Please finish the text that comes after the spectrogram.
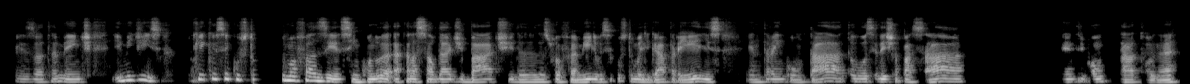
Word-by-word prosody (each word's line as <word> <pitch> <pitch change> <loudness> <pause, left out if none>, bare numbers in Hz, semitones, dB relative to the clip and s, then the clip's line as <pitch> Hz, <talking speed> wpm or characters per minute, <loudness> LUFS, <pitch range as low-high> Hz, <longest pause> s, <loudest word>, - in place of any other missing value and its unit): Exatamente. 120 0 -2 0.2
E 160 - -1
me 195 - +4
diz, 195 -6 0 0.3
o - - -18
que 235 - +1
que 245 +3 0
você 250 +1 +3
costuma 225 -1 -1 0.4
fazer, 160 -7 +4
assim, 120 -2 +1
quando 125 +4 +3
a - - +5
aquela 125 0 +1
saudade 120 0 +1
bate 120 +2 0
da 110 -1 -1
da 110 - 0
sua 110 0 -1
família, 115 +2 +3
você 115 - -5
costuma 130 -4 -1
ligar 110 +1 0
pra 100 - -2
eles, 120 +2 +3 0.3
entrar 110 +3 -4
em 120 - -2
contato 125 +6 -2
ou 135 - -3
você 130 +1 -2
deixa 125 0 +4
passar? 125 +4 0 1.0
Entra 120 +2 -3
em - - -5
contato, 110 -6 -3
né? 105 +2 +1
120 Hz, 180 wpm, -23 LUFS, 110-135 Hz, 1.0 s, a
